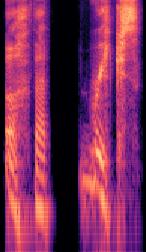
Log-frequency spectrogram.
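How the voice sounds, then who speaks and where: An actor playing a haughty, self-assured young adventurer in a fantasy video game, speaking in a measured, literary manner. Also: male voice, a little high, sing-song, vocal fry, slightly rough, no echo, clean studio sound, heavily acted. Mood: cool, brooding. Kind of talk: video game character narration and barks.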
